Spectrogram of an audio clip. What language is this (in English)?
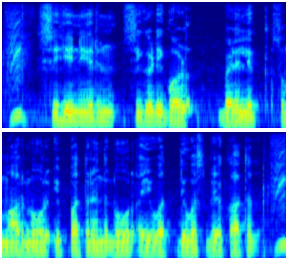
Kannada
